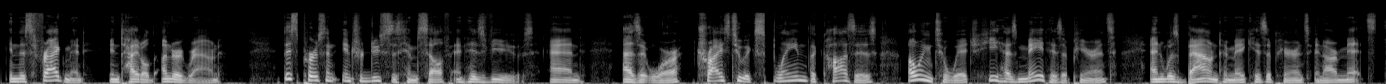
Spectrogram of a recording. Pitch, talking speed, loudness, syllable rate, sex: 120 Hz, 170 wpm, -20 LUFS, 5.1 syllables/s, male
